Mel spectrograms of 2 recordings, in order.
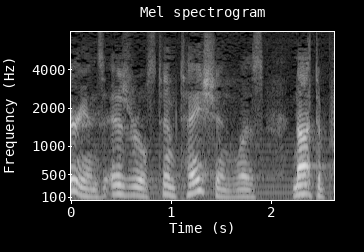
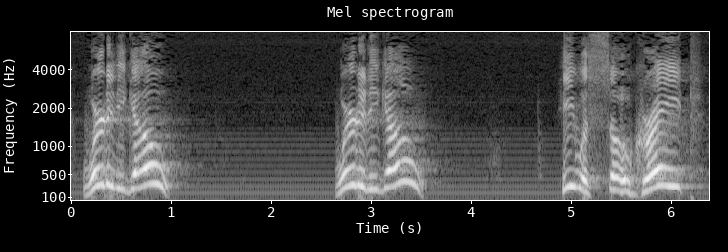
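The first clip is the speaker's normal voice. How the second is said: mock very high, loud, dripping sarcasm; 11 semitones higher, 9 dB louder than usual. Retelling what god said of a fallen ruler: acting out a sarcastic line.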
